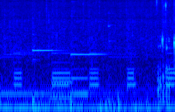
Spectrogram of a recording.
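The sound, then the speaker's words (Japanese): Light rain patters steadily in a soft, continuous hiss, fairly quiet, with faint tonal hums and background noise underneath and no voices. “スマホって雨にどれぐらい濡れていいんだろうね あんまダメなのかな”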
